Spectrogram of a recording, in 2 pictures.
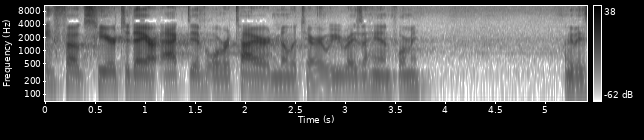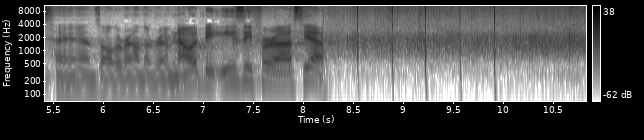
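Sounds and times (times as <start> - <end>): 
speech: 0.0 - 3.9, 5.2 - 8.6
audience applauding in a large room: 8.3 - 10.8
sharp claps: 8.4 - 10.8.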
